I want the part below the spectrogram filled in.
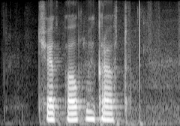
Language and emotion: Russian, neutral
